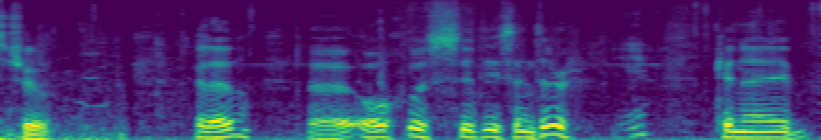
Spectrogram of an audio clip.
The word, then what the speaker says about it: Aarhus: Aarhus, they pronounce it.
